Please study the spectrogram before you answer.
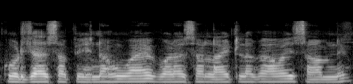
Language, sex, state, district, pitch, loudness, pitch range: Hindi, female, Chhattisgarh, Raipur, 125 Hz, -18 LUFS, 120-125 Hz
